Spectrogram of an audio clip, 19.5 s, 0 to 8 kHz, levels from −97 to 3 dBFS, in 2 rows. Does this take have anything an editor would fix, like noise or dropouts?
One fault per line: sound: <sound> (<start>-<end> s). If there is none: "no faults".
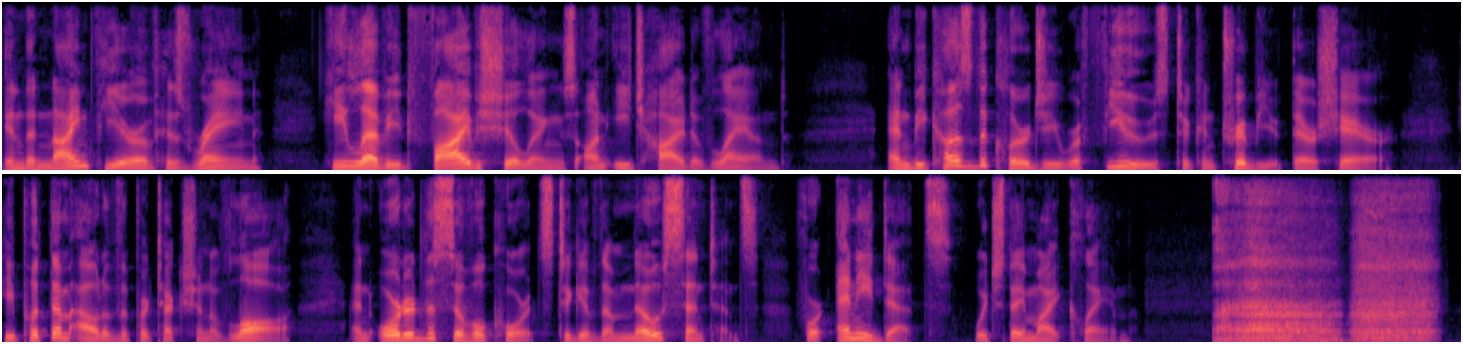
sound: breath (17.8-19.3 s)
